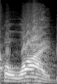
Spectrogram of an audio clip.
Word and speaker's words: Kawhi: Kiwi. – You know LeBron. You know all the syllables in LeBron name, but you gonna mispronounce my man's Kawhi. It's Kawhi, B.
